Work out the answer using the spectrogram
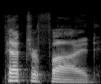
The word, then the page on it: petrified: American English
